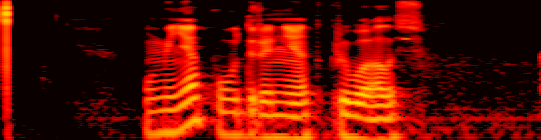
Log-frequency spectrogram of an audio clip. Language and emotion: Russian, sad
